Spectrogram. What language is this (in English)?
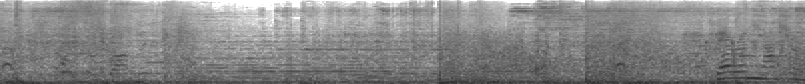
Indonesian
